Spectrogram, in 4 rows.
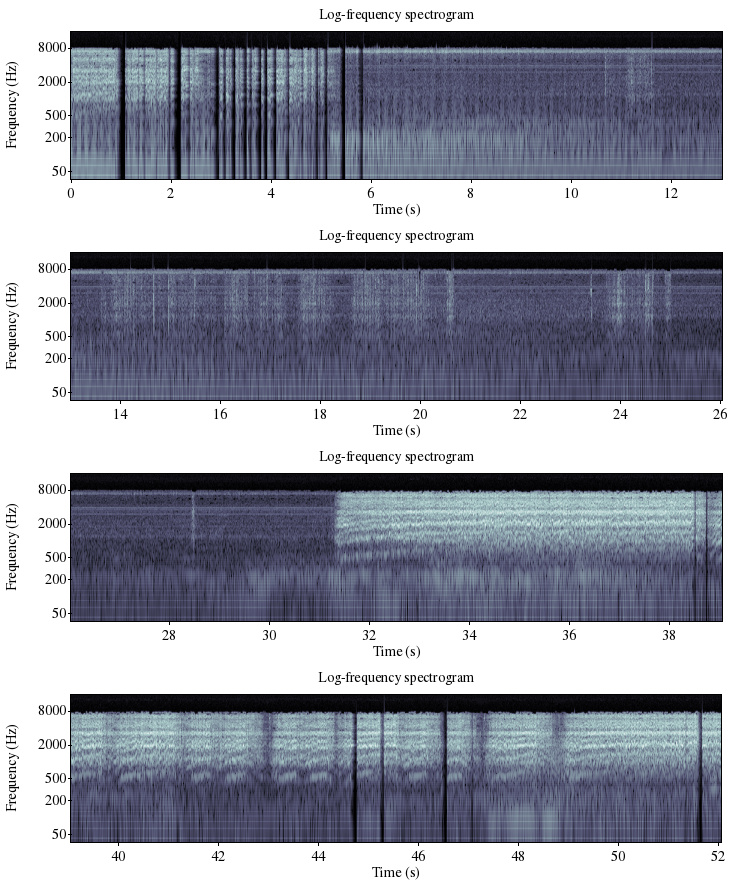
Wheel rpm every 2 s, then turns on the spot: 100, 130, 60, 0, 0, 10, 20, 20, 10, 20, 0, 10, 30, 0, 0, 60, 160, 160, 160, 110, 120, 90, 120, 80, 120, 150.
12-20 22-26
